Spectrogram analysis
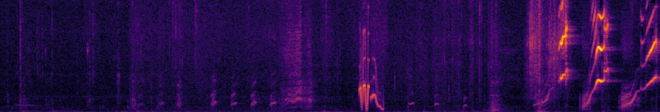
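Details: Female pet guinea pigs (Peruvian, English and Teddy) calling to let people know they sense something: soft chirps build into loud shrill wheeks, whistles that sweep steeply upward and repeat in a quick series.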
